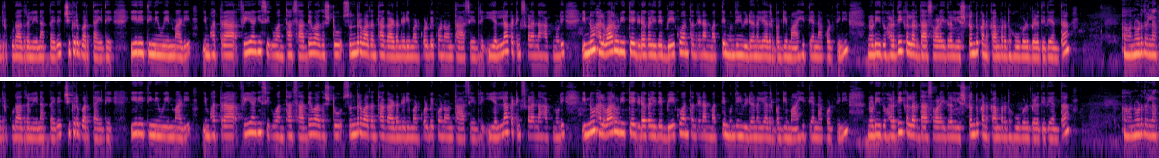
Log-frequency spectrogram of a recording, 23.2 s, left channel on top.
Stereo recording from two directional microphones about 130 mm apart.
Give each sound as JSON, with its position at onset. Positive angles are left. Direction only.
{"t": 0.0, "sound": "a woman's voice", "side_deg": 20}
{"t": 11.6, "sound": "a woman's voice", "side_deg": 30}
{"t": 22.6, "sound": "speech", "side_deg": 30}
